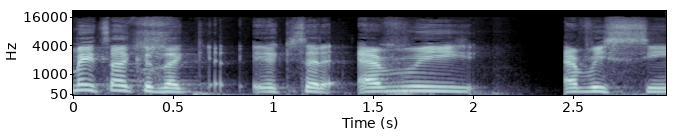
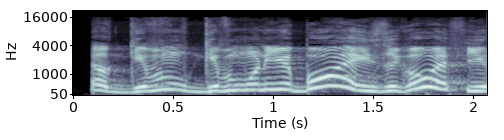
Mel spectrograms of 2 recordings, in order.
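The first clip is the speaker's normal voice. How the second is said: mock urgent appeal, higher and louder; urging; 6 semitones higher, 4 dB louder than usual. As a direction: plead the case as if to a commander. Acting out what commander should say.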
